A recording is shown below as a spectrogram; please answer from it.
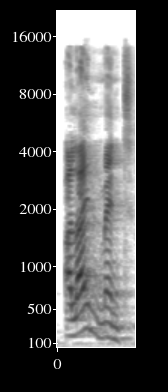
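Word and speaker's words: alignment: कुछ एग्जाम्पल्स आपके सामने हैं, रिजाइन, साइन, फॉरेन, गाड़ी का करवाने के लिए जाते हैं हम, अलाइनमेंट, अलाइनमेंट, इट्स नॉट a meant, it's a meant,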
